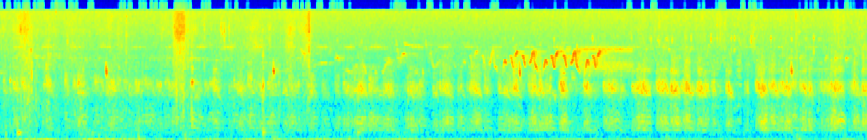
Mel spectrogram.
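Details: A dense frog chorus of rapid, overlapping pulsed calls from a swamp at Otonabee Gravel Pit Conservation Area near Keene, Ontario, in a rainy late spring or early summer, with a man speaking over it.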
